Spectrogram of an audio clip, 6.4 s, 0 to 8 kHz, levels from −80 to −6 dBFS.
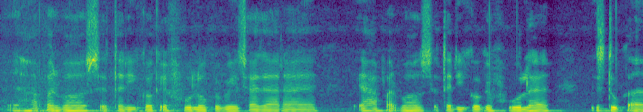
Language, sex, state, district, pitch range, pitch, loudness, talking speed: Hindi, male, Maharashtra, Washim, 110-120 Hz, 115 Hz, -16 LUFS, 215 wpm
